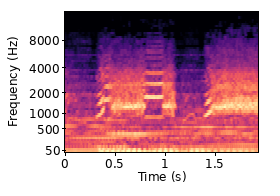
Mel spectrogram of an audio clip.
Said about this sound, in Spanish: gritó horrorizada, mientras Keiko permanecía inmóvil, incapaz de reaccionar.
